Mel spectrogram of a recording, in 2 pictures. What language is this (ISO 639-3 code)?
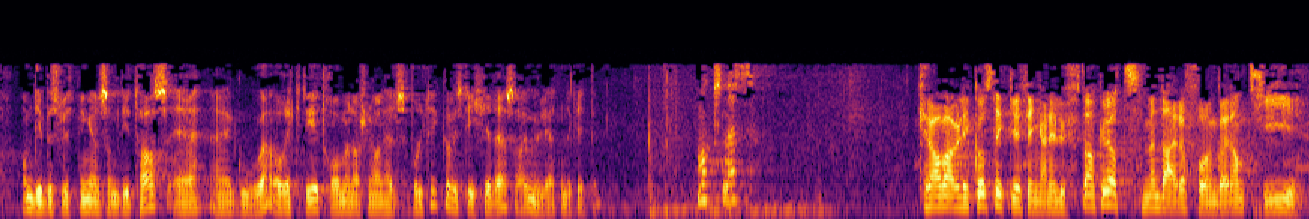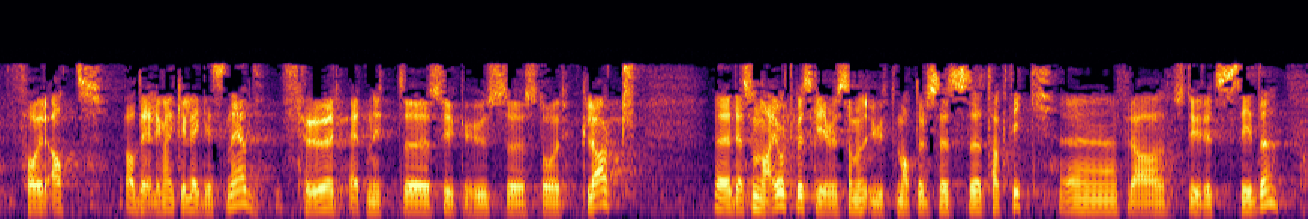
nob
